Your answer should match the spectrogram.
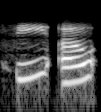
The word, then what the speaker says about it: cornswaggled: CORNSWAGGLED. – Interesting. Are you saying corn swaggle or corn swoggled? – We say it like corn swaggled.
